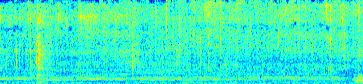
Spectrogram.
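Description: Banana pancake batter sizzling in a hot pan, a soft, steady crackling fry, with a small pop near the start and another near the end.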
